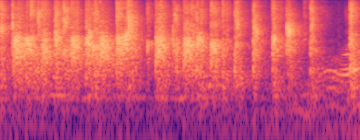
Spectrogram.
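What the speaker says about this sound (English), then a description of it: "So please give her a strong round of applause." An audience gives a round of applause to a speaker introduced before a real estate purchase agreement talk; dense clapping fills the room, then thins toward the end.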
